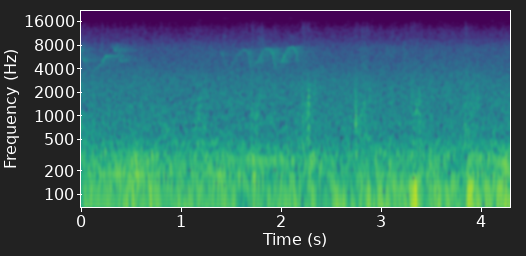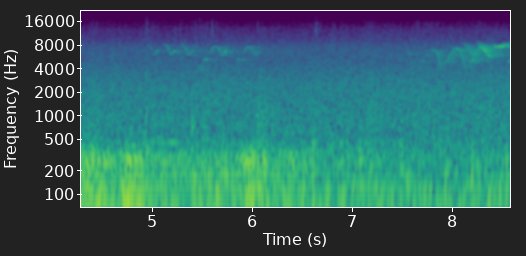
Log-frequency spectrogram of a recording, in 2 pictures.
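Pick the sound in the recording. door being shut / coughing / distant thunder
distant thunder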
